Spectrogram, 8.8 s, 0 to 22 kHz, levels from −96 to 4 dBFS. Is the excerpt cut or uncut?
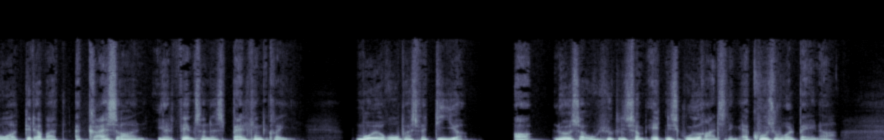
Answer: uncut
